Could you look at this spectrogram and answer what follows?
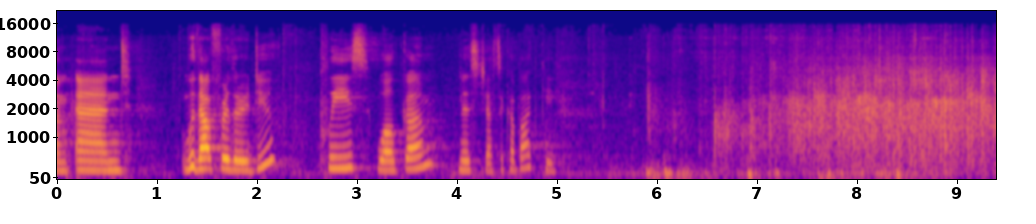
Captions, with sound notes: And without further ado, please welcome Ms. Jessica Batke. [APPLAUSE]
